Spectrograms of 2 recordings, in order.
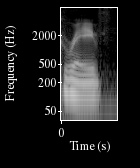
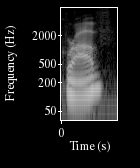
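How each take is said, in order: First: It sounds like the English word for a tomb. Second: It is said with the French accent-name pronunciation. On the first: This is the pronunciation used only in the memory rhyme. The speaker calls it wrong. "we don't pronounce it grave except in the mnemonic" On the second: This is how the accent name is normally pronounced. The speaker calls it right. "It's it's grave"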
